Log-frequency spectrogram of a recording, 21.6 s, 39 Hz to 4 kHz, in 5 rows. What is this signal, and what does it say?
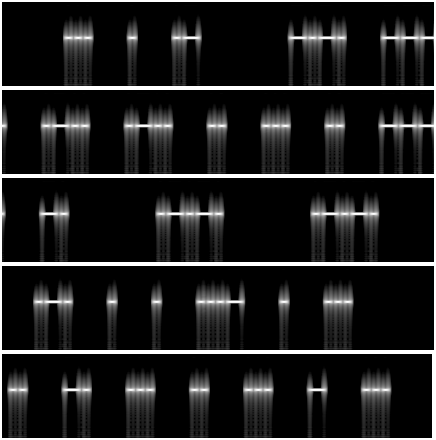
Morse code, heard as a keyed tone, about 25 wpm, spaced as for 15 wpm, 550 Hz. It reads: SEA COLLISION <AR> <AR> REEVES INSISTS
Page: news headlines in morse code at 15 wpm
